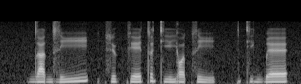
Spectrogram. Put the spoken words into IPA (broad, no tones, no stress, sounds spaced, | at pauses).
d a d͡z i | t͡s ʉ k e t ə tʲ e j ɔ t͡s i | tʲ ɐ ɡ͡b ɛ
